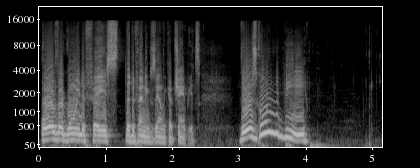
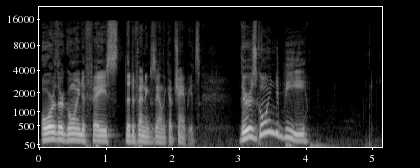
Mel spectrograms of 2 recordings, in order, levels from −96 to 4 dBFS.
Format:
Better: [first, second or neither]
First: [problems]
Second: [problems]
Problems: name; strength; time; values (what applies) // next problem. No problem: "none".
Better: second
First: distortion; heavy; 6 dB below the speech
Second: none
